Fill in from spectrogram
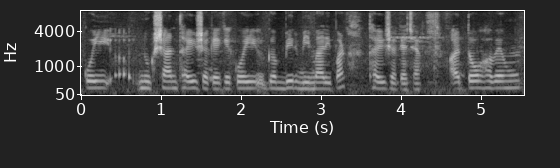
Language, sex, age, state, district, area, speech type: Gujarati, female, 18-30, Gujarat, Narmada, urban, spontaneous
